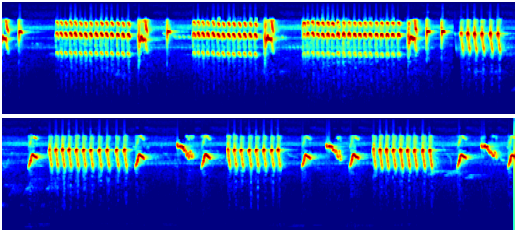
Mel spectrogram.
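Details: Little spiderhunter singing actively in full 'isian' style as a tutor recording: long, very high, buzzy trills of one to two seconds alternate with faster rattles and quick down-slurred whistles throughout.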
